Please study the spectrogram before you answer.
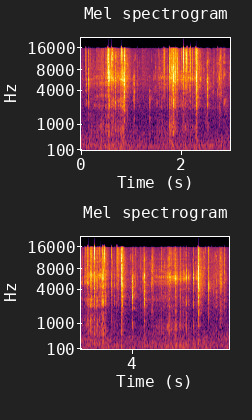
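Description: A metal blade scrapes thin, crunchy shavings from the face of a dry, solid, rectangular pink soap bar held in the hand. Quick, dry crunching and crackling scrapes come in uneven bursts, all bright and high with almost no low end.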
